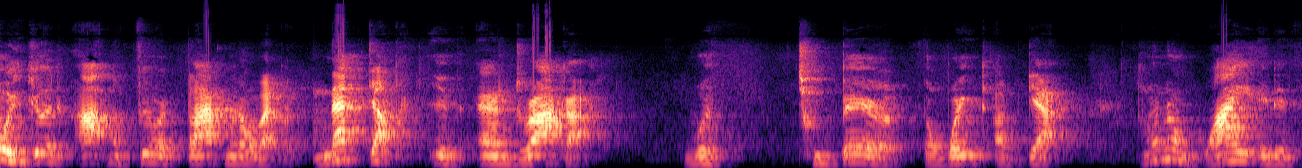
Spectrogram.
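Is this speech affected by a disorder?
Yes: cerebral palsy.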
